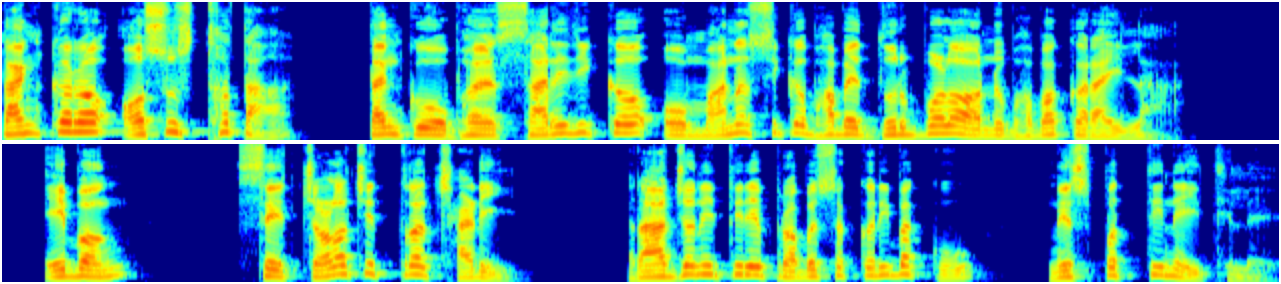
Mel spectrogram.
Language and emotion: Odia, neutral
